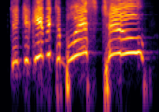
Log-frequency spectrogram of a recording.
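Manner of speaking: very high, loud, petty, snippy mocking voice. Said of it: "the first thing out of Henchman's mouth is".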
